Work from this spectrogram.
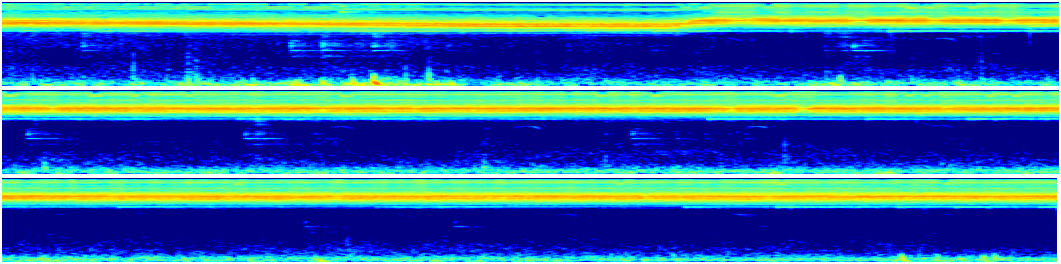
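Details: Shrill massed cicada song in July, recorded on high ground overlooking Fukuoka City, Japan; the constant buzzing tone steps up in pitch after about two and a half seconds, with scattered faint chime tinkles.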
